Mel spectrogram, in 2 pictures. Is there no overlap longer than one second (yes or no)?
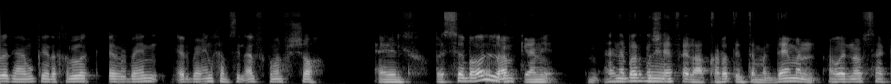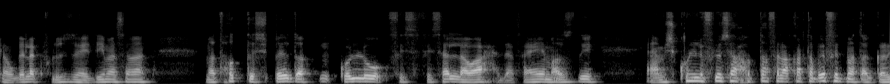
yes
